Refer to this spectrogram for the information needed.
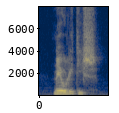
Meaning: Neolithic
- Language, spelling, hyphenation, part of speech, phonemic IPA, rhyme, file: Dutch, neolithisch, neo‧li‧thisch, adjective, /ˌneː.oːˈli.tis/, -itis, Nl-neolithisch.ogg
